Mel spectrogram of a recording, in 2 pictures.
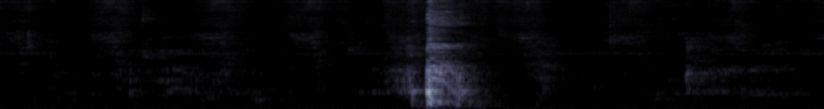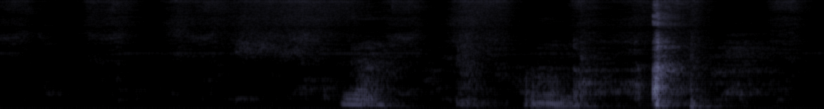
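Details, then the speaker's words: Adult man with masuk angin, feeling feverish and unwell in rainy weather, coughing at dawn during kerokan scraping by his wife: one loud cough and a second cough, with quiet throat noises and breathing. "Menangis tuh batuk-batuk."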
